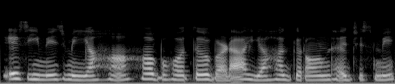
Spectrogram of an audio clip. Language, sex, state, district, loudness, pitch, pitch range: Hindi, female, Bihar, Gopalganj, -22 LUFS, 215 Hz, 205-230 Hz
